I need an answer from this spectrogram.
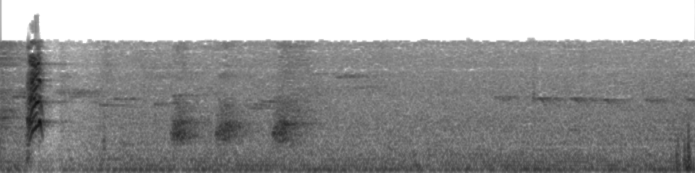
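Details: Havanese puppies: one sharp, high-pitched yip right at the start, followed by three softer, fainter yips spaced about half a second apart, over a low steady background hum.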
